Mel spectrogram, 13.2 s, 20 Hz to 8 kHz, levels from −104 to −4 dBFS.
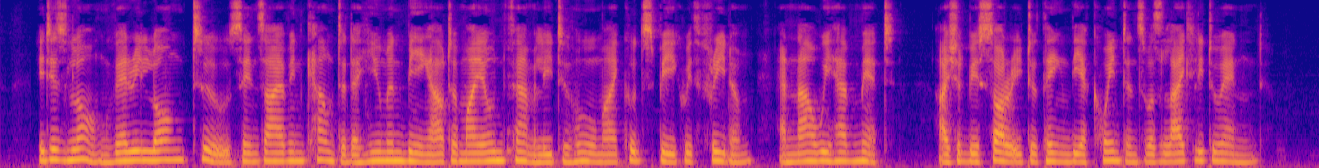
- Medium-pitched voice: Yes, medium, 150 Hz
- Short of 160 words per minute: No, average, 200 wpm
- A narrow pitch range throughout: Yes, narrow, 2.2 semitones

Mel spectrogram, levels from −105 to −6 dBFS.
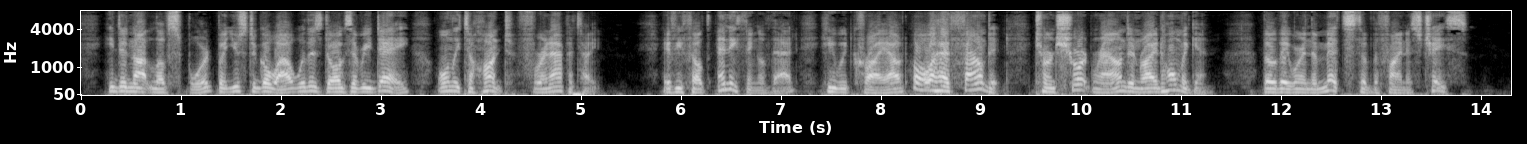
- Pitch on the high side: No, low, 135 Hz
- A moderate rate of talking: No, fast, 220 wpm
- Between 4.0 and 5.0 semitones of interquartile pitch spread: Yes, average, 4.4 semitones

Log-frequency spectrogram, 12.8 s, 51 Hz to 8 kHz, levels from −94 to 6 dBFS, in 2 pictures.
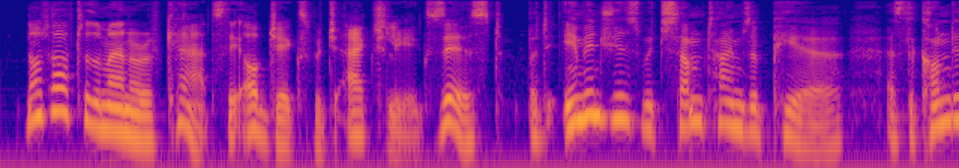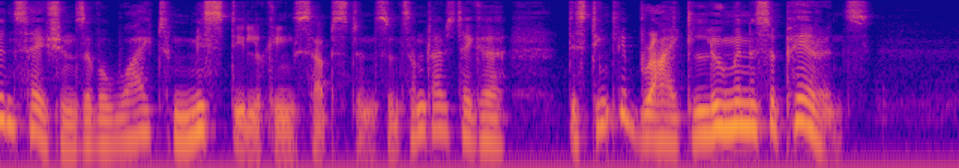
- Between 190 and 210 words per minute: No, average, 155 wpm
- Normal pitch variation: No, wide, 7.4 semitones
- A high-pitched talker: No, medium, 155 Hz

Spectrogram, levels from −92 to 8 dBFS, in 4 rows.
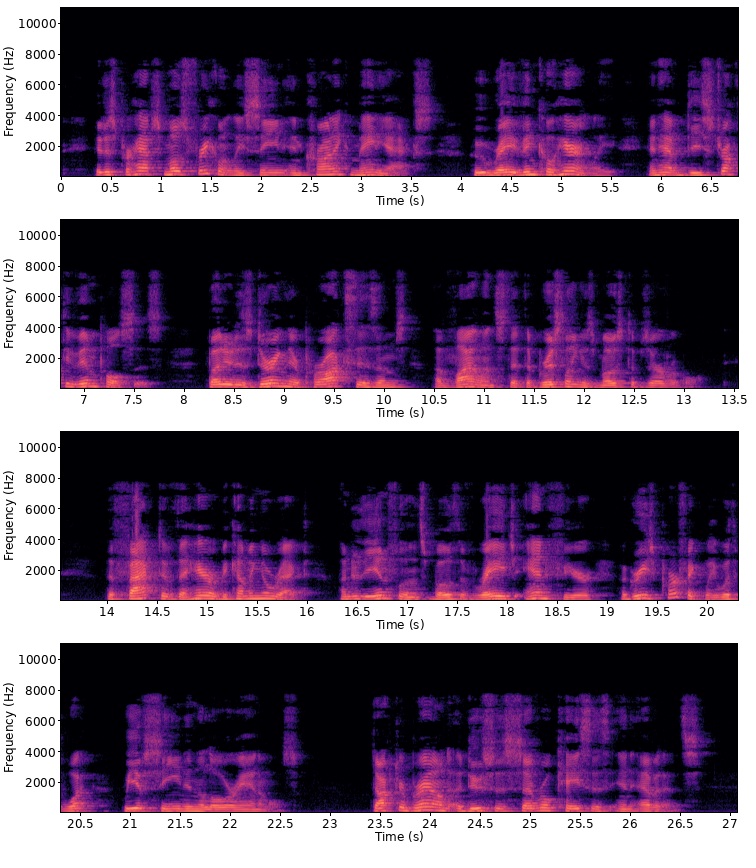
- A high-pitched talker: No, medium, 150 Hz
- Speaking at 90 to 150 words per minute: Yes, average, 140 wpm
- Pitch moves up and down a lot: No, average, 4.1 semitones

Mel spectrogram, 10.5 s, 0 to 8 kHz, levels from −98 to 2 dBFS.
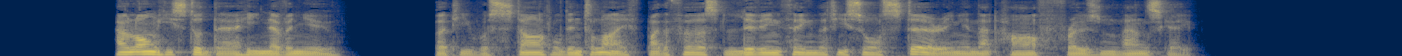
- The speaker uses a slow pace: No, average, 160 wpm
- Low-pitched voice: Yes, very low, 90 Hz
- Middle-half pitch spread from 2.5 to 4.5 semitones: Yes, average, 3.6 semitones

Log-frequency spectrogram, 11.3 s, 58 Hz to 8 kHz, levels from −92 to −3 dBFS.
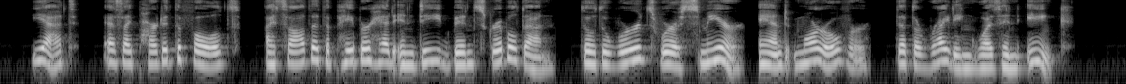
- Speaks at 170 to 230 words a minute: No, average, 160 wpm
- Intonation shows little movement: No, average, 3.6 semitones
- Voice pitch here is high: Yes, high, 195 Hz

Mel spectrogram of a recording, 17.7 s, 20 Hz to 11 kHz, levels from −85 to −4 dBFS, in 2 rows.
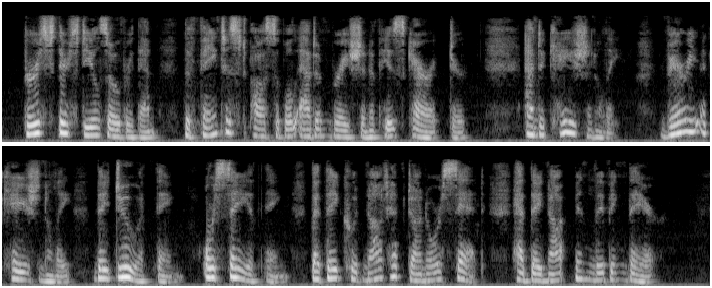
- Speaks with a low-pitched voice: No, medium, 170 Hz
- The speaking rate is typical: No, slow, 130 wpm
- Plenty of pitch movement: Yes, wide, 6.4 semitones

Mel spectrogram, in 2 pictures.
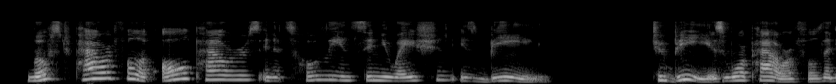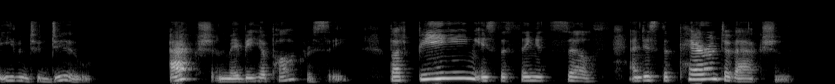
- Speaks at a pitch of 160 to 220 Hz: Yes, medium, 185 Hz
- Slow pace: Yes, slow, 130 wpm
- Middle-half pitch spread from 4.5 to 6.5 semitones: Yes, wide, 5.6 semitones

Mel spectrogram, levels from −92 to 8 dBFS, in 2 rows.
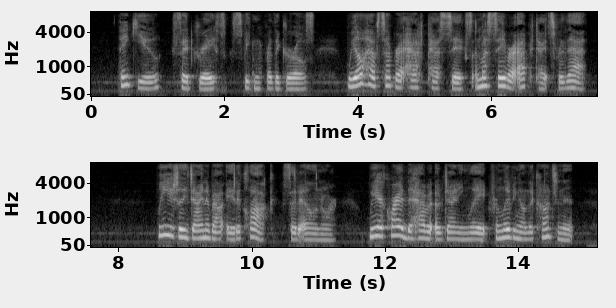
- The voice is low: No, high, 200 Hz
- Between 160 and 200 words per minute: Yes, average, 170 wpm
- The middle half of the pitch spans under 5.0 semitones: No, average, 5.3 semitones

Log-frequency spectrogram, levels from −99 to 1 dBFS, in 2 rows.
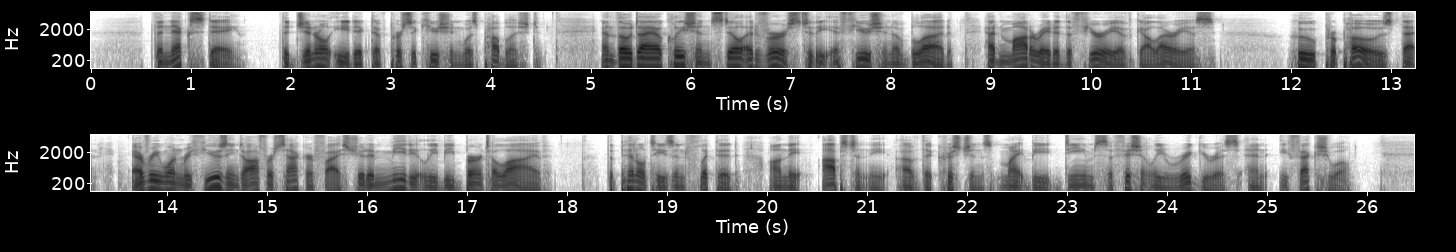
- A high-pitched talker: No, very low, 90 Hz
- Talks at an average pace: No, slow, 130 wpm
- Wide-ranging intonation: Yes, wide, 5.7 semitones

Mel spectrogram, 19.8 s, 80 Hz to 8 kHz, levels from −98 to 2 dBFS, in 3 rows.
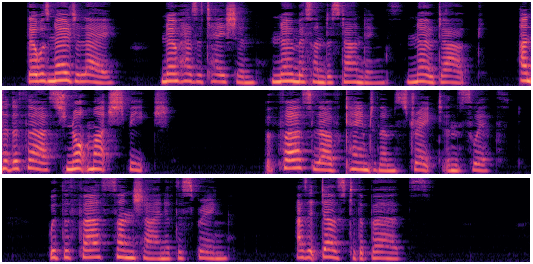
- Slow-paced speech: Yes, slow, 120 wpm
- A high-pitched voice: Yes, high, 230 Hz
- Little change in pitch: No, average, 3.2 semitones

